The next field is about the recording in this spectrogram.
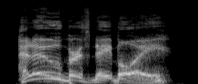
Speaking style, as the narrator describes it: bellowed Hagrid

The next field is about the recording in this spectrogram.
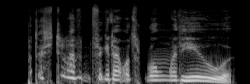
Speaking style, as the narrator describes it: she whined

